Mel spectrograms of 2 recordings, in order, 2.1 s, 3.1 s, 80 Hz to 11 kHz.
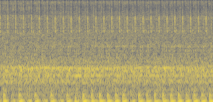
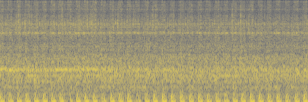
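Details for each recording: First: Honda Astrea Impressa motorcycle (C100/Grand-type engine) warm at idle, engine near 60°C: a fast, even light ticking rides over the thump and grows louder as it heats and with throttle; exact cause not pinned down. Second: Honda Astrea Impressa motorcycle (C100/Grand-type engine) at cold idle, about 38°C: an even, steady putter of about four beats a second with no clatter or ticking; the engine is quiet and healthy when cold.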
